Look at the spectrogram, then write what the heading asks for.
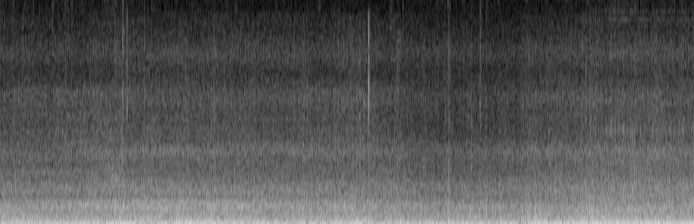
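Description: Renault Kangoo's diesel engine running steadily under load at speed, with tyre and wind noise.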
